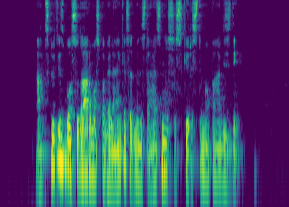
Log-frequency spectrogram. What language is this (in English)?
Lithuanian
